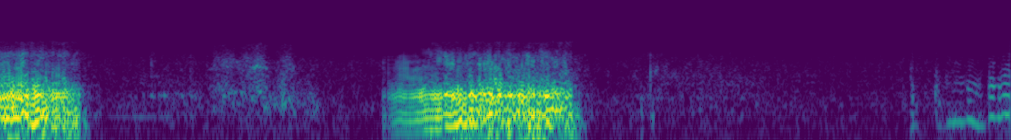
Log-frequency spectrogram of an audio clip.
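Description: Two rough, rattling snoring breaths with softer snuffling between, in a muffled recording; snoring during sleep.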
